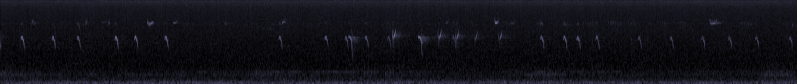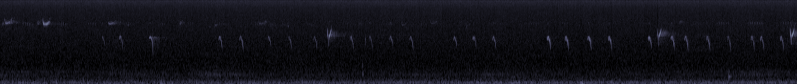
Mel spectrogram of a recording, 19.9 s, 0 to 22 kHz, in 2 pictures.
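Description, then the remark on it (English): An adult type 2 wild bird with a right-crossing bill gives short, sharp, high-pitched chip notes, repeated irregularly in quick bursts throughout, over a low, steady background rumble. No one speaks. “Here it is, wild bird.”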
